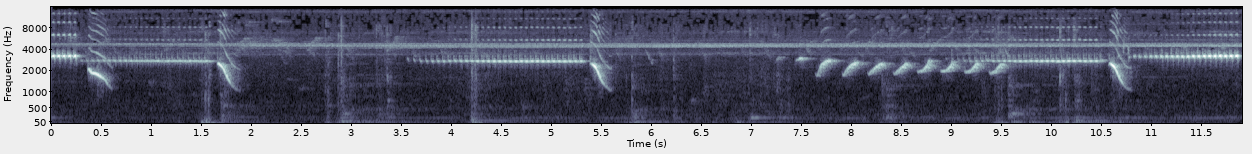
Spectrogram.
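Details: Sirtu in breeding condition, seeing a rival or female, alternates long steady buzzy trills with sharp falling whistles. A rapid run of about ten rising chirps appears midway, over a faint constant thin tone.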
